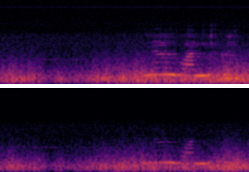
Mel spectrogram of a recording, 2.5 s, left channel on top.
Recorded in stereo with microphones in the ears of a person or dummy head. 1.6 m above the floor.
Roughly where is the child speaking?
Left.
